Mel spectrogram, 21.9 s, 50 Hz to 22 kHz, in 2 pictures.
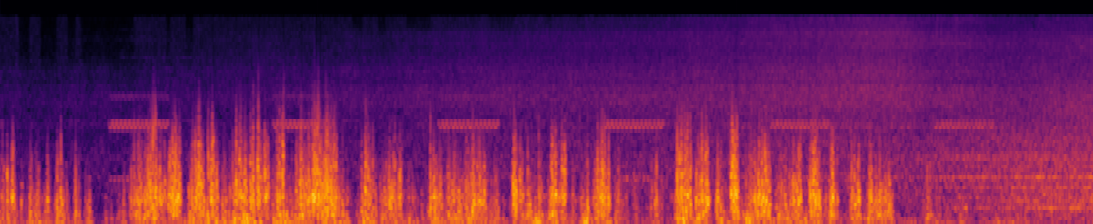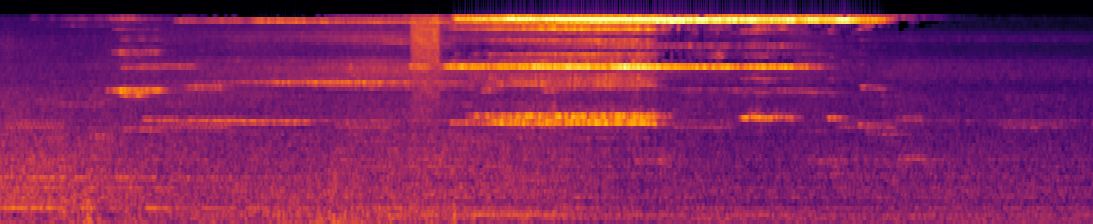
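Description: Green JR 113 series electric train running along the platform, with loud rattling and squealing wheels for the first half. A steadier running drone with high tones follows, and it swells near the end as the train pulls out.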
